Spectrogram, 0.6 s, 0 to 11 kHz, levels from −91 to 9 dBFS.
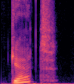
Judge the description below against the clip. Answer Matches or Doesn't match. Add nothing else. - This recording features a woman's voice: Matches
